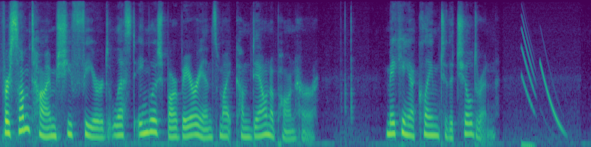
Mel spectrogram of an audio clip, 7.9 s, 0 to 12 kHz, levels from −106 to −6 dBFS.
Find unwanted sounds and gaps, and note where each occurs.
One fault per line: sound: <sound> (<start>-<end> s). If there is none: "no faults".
sound: tap (4.5-4.8 s)
sound: chirp (7.0-7.6 s)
